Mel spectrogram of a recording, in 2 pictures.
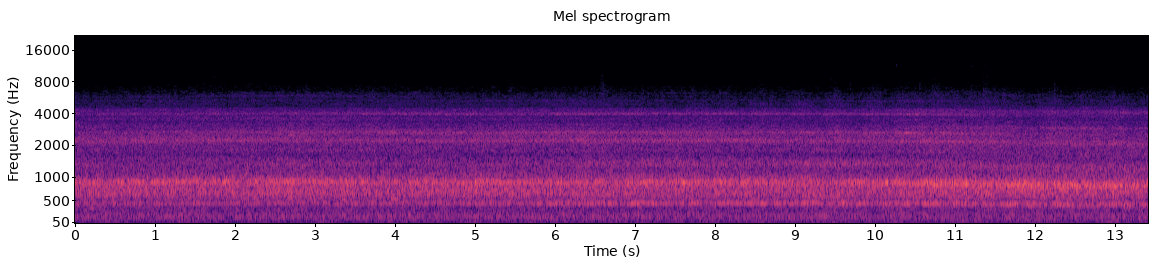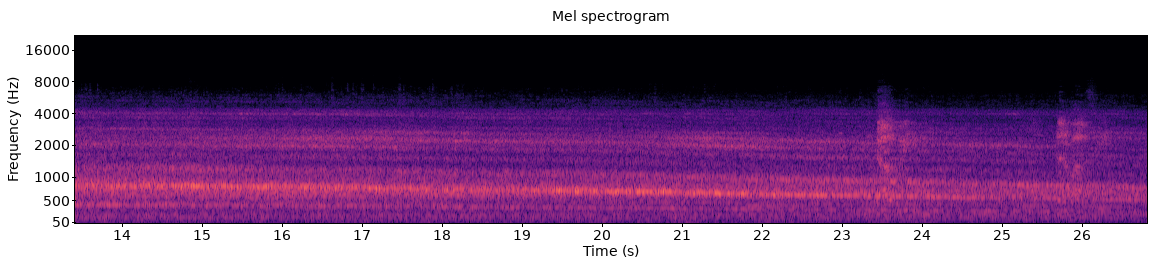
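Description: Delhi Metro train running, heard from inside the coach: steady whine from the traction motors over the rumble of wheels on rail. In the second half the main whine slowly falls in pitch as the train slows, and a couple of short clicks come near the end.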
